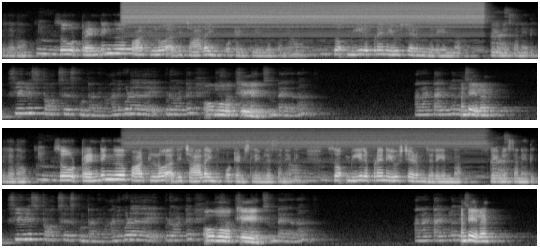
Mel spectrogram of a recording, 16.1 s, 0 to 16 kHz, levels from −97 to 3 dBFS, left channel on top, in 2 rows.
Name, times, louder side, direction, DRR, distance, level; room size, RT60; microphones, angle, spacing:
voice 1, 0.0-0.4 0.8-6.9 7.3-7.9 11.1-11.9 14.9-15.3, right 5 dB, 65° right, 13 dB, 0.3 m, -22 dB
voice 2, 0.5-0.9 4.3-4.9 7.3-7.6 8.1-12.6 14.2-15.3, equal, 40° right, -3 dB, 1.6 m, -35 dB
sound 1, 1.8-7.3, left 11 dB, 65° left, 0.4 m, -31 dB
6.9 x 5.2 x 2.7 m, 0.97 s
head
